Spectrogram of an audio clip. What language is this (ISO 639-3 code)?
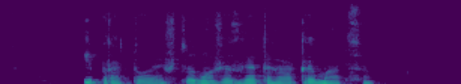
bel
